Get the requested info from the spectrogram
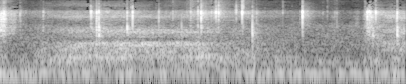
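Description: Plastic packaging around a hard-drive circuit board crinkling faintly as it is handled, with a few small scattered crackles.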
